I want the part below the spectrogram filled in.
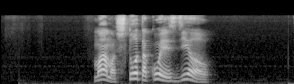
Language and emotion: Russian, angry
